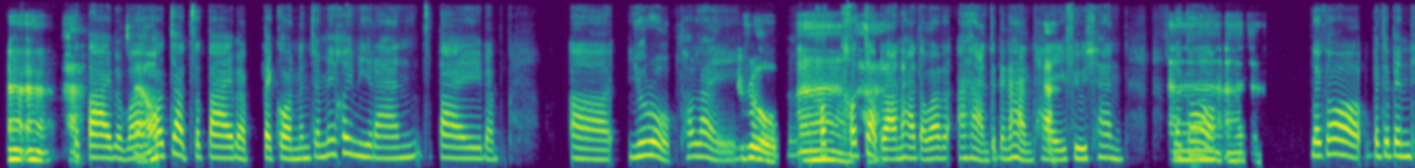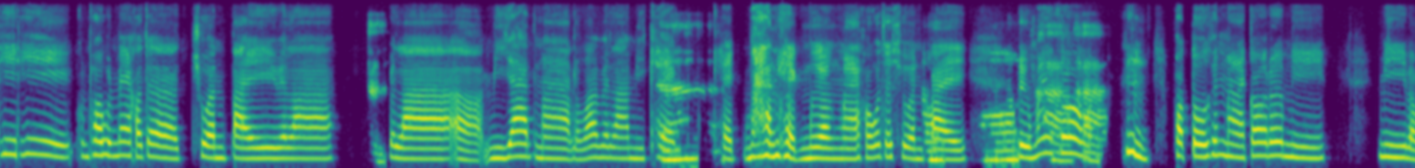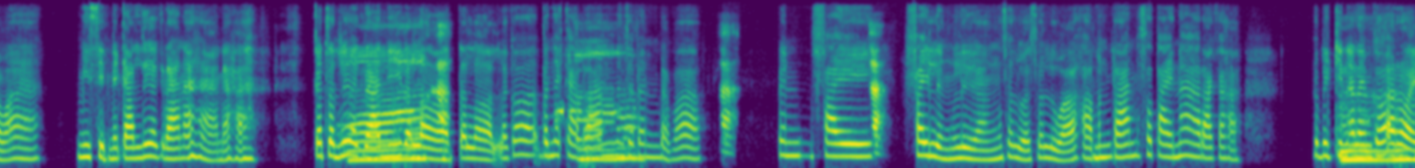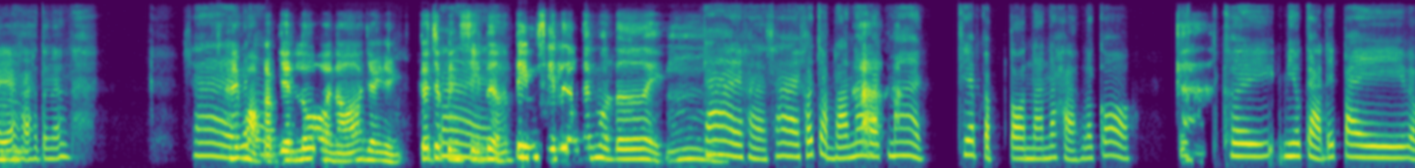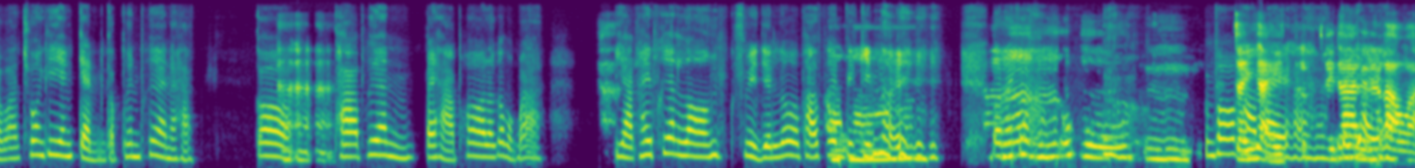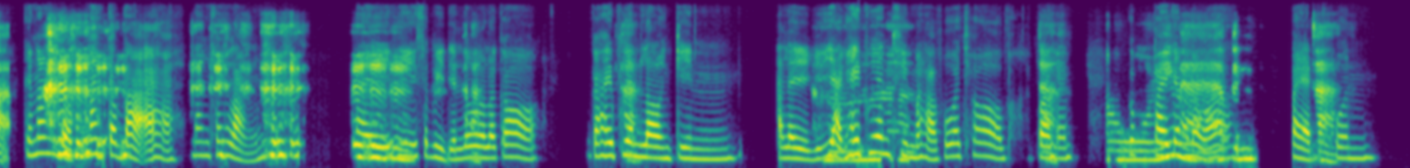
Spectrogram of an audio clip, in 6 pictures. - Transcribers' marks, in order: tapping; other noise; lip smack; laughing while speaking: "แขกบ้านแขกเมืองมา"; distorted speech; throat clearing; other background noise; laughing while speaking: "นะคะ"; laughing while speaking: "อร่อยอะค่ะ"; laughing while speaking: "กินหน่อย ตอนนั้นก็ คุณพ่อก็พาไปค่ะ ใจใหญ่ค่ะ"; surprised: "โอ้โฮ"; laugh
- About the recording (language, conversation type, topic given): Thai, unstructured, ถ้าคุณต้องเล่าเรื่องอาหารที่ประทับใจที่สุด คุณจะเล่าเรื่องอะไร?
